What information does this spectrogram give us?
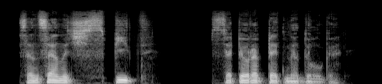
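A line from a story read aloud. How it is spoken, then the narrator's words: Plain. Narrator (Russian): сказал Константин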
